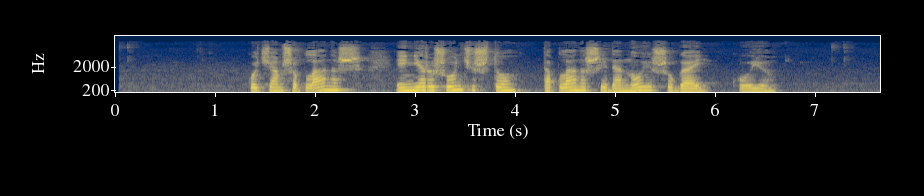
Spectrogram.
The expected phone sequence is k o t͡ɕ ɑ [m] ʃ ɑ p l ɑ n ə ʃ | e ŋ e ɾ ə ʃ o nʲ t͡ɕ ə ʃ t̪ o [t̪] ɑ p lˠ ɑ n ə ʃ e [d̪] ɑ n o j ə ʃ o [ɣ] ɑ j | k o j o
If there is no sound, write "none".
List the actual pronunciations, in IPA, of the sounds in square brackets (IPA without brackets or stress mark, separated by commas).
m, t̪, d̪, ɣ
